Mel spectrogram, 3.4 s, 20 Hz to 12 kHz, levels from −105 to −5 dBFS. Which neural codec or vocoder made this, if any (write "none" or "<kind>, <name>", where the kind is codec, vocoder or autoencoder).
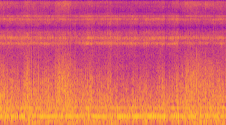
autoencoder, DAC-VAE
